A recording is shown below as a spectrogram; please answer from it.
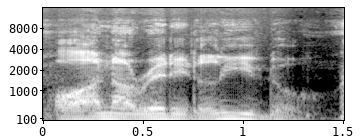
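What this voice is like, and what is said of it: Impression of Coach O. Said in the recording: “give me a Coach O real quick.”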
